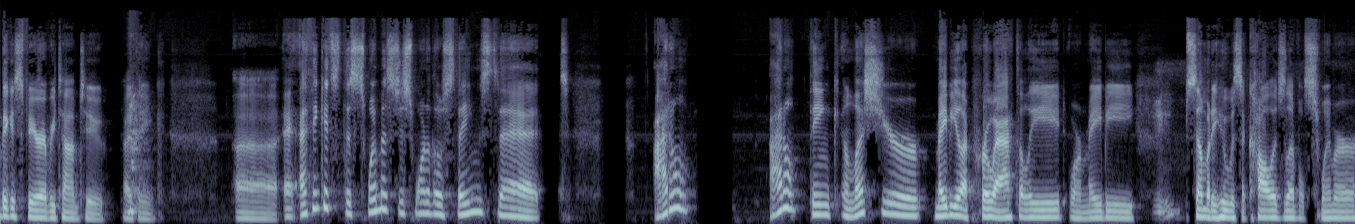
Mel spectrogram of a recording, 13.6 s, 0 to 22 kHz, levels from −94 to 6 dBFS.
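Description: After "just one of those", repeated stalls (stutter) run from 4.75 to 5.61 s. Thirteen short gaps are filled with continued sound, the longest 176 ms. Nothing is lost, but the speech drags.

Two call audio freezes follow, at 5.99 to 6.28 s and 6.96 to 7.34 s. Both fall mostly silent. Delayed packets are the likely cause. Speech resumes with "I don't think unless".

After "don't think unless you're", a jitter buffer speed-up runs from 9.32 to 13.45 s. Small pieces are trimmed out, about a third of a second in all. Speech runs 8% fast at unchanged pitch.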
